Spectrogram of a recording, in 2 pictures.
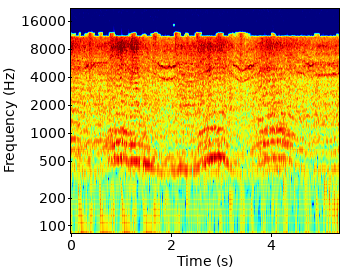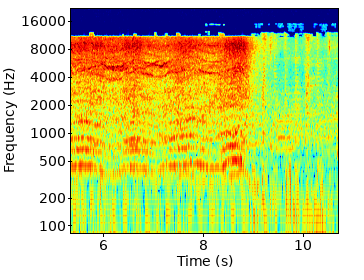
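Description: Custom Phantom-clone quadcopter's motors and propellers whining in flight, the pitch swinging up and down every second or so as the throttle and attitude change. The whine drops away sharply near the end as the quad comes down and the motors stop.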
